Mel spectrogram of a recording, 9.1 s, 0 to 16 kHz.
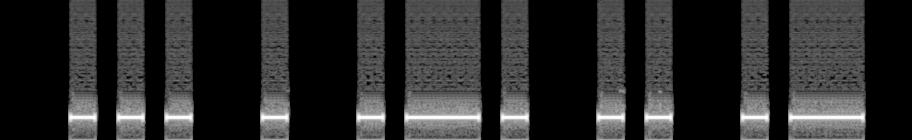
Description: Morse code, heard as a keyed tone, about 5 wpm, 600 Hz. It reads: SERIA
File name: CW / 5PPM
